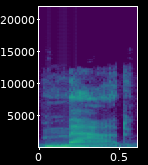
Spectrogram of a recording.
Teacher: use a sharp ah sound, like in the word cat, and make sure to end with a strong, clean D.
